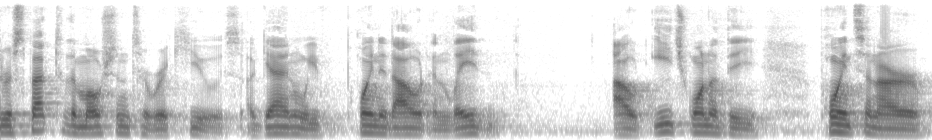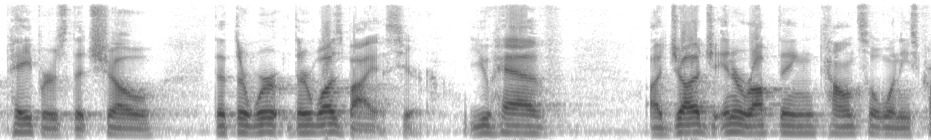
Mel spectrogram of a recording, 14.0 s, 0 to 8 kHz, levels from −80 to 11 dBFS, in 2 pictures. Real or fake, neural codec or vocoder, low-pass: real; none; 7.2 kHz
